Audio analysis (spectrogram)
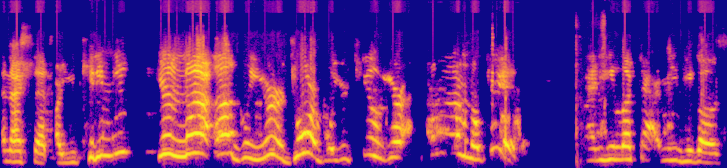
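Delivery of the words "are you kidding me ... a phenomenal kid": high, emphatic retelling of praise; emphatic reassurance. Retold or imitated. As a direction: insist he's not ugly, much higher. Mother reassuring her son.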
